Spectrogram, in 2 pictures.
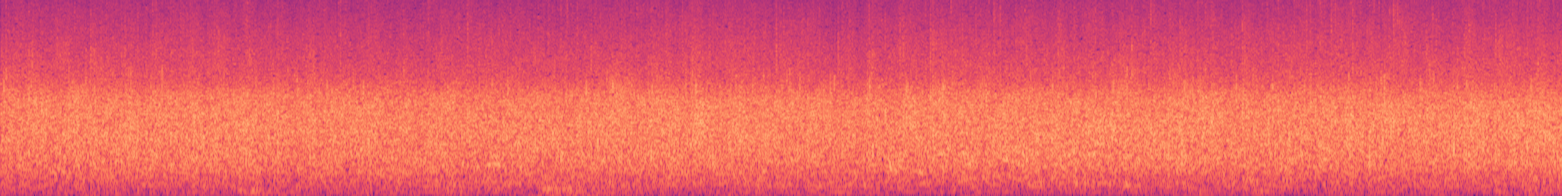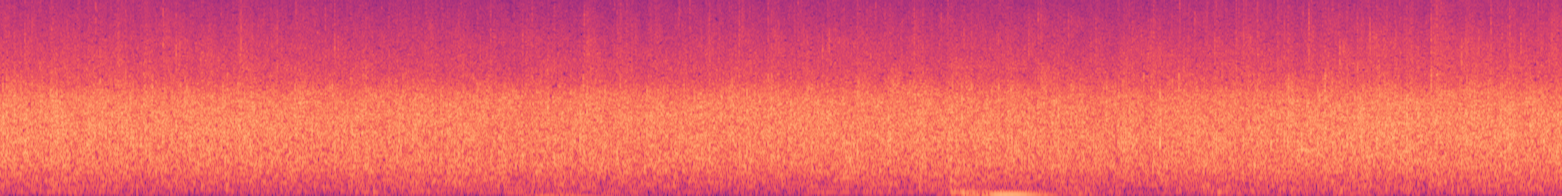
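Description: Audience applauding in a steady, even round of clapping.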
